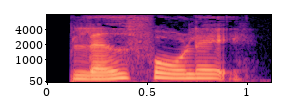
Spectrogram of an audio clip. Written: bladforlag

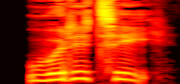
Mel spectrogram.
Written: urtete

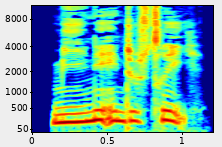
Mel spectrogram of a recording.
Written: mineindustri

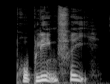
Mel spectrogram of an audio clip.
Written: problemfrit

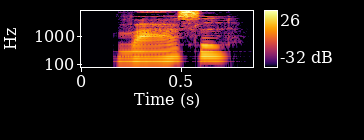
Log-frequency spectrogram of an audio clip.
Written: varsel

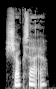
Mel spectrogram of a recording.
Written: choksejr

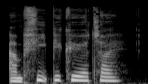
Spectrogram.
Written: amfibiekøretøj

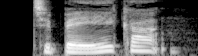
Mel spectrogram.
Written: tilbagegang

